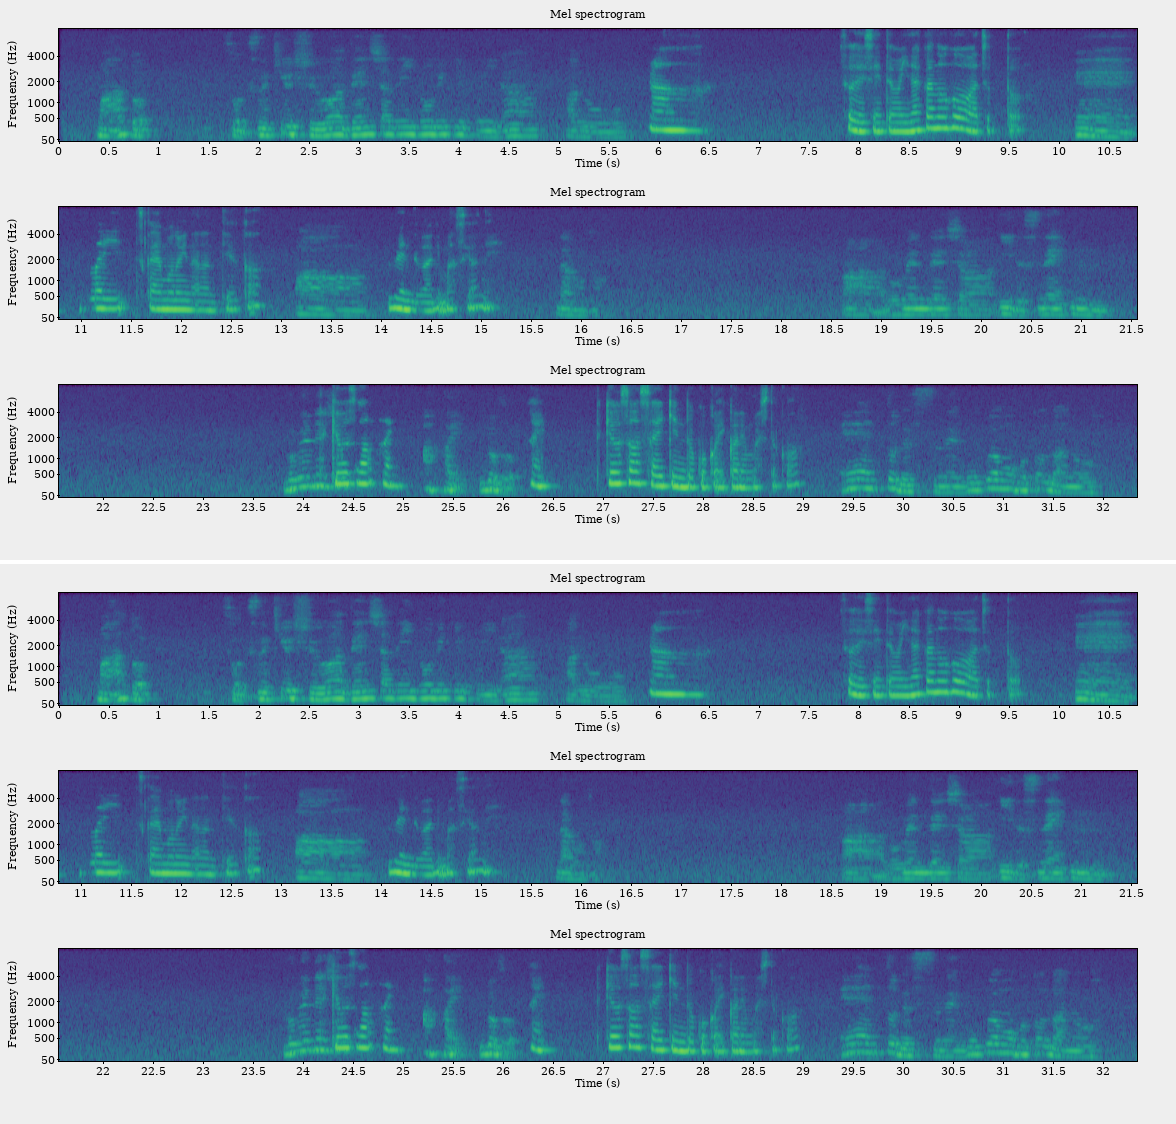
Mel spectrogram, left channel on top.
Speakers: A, on the right; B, on the left.
A: まあ、あと、そうですね。九州は電車で移動できるといいな。あの、
B: ああ、そうですね。でも田舎の方はちょっと、あん
A: ええ、
B: まり使い物にならんっていうか、
A: ああ、
B: 不便ではありますよね。
A: なるほど。ああ、路面電車、いいですね。うん。路面電車ね、
B: 竹雄さん、はい、
A: あ、はい、どうぞ。
B: はい。竹雄さん、最近どこか行かれましたか
A: えーっとですね、僕はもうほとんどあの、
